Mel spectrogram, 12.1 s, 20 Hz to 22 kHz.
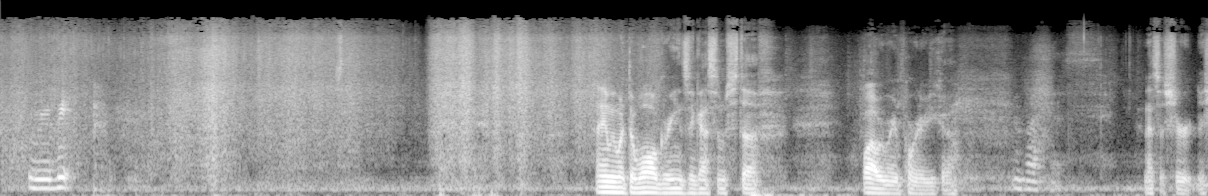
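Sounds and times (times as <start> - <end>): plastic bag crinkling and rustling: 0.0 - 7.1.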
